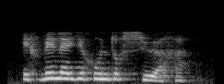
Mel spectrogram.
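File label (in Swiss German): "untersueche", Alsace, Haut Rhin; je vais vous examiner; medecine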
